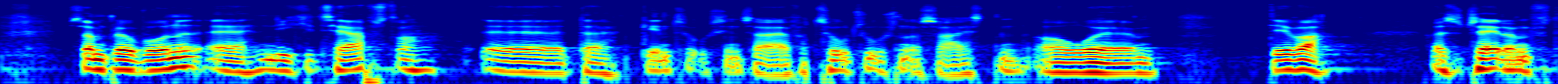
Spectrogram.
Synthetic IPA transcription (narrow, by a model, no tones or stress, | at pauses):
sɒ̽mb̥le̝ʊʋɔ̽nð̞̩ˠænikʰit͡sʰæɐb̥sd̥ʁɐød̥ɑ̈ɡ̥ent͡sʰo̝̰ːsinsɑ̈ɪɐfʁɑ̈t͡sʰo̝̰ːt͡sʰṵːsn̩ɒ̽sɑ̈ɪsd̥n̩ɒʊ | d̥e̝ʋɑ̈ | ʁɛsul̩t͡sʰɛ̰ːɾ̥ɐn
